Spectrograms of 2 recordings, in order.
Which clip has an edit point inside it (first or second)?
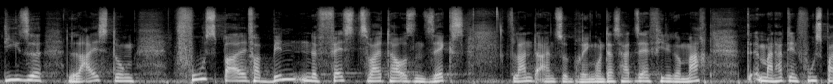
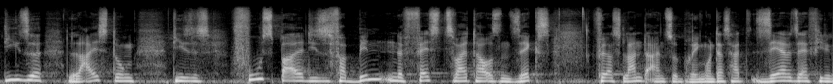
first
